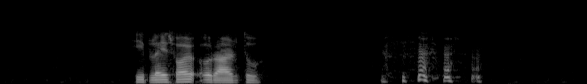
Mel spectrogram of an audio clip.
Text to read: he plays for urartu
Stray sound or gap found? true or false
true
